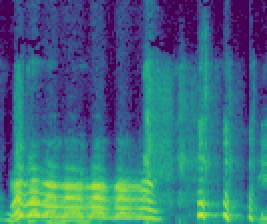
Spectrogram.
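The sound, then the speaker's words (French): A dog lets out a long, drawn-out whining howl, then gives several short, sharp barks and yips in quick succession, fairly loud. “Bien le chien, sympa.”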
